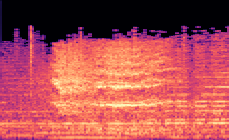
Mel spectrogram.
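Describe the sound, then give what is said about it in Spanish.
Cars rush past close by on a city street at a red light as a pedestrian steps into the roadway. A loud, broad hiss of engines and tires swells after a brief quieter start and holds steady, with a faint tire-squeal edge. “Los coches le pasan rozando.”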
